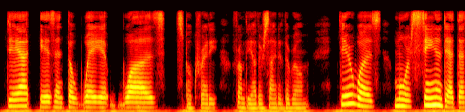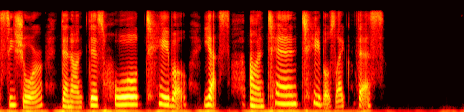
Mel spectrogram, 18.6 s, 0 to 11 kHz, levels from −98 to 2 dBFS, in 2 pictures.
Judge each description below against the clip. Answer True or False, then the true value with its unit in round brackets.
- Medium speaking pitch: True (165 Hz)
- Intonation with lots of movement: True (6.7 semitones)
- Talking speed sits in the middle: False (105 wpm)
